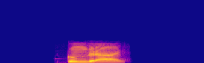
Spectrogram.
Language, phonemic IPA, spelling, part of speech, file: Pashto, /kun.ɡraɪ/, کونګرى, noun, Ps-کونګرى.oga
- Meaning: puppy, pup, whelp, cub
